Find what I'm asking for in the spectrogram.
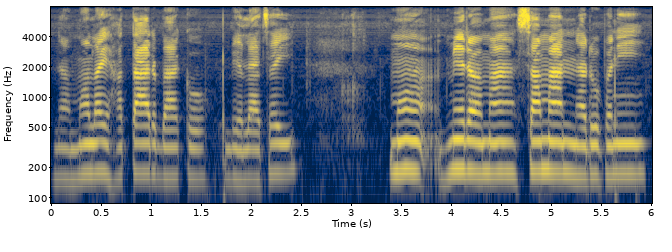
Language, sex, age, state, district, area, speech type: Nepali, female, 60+, West Bengal, Kalimpong, rural, spontaneous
